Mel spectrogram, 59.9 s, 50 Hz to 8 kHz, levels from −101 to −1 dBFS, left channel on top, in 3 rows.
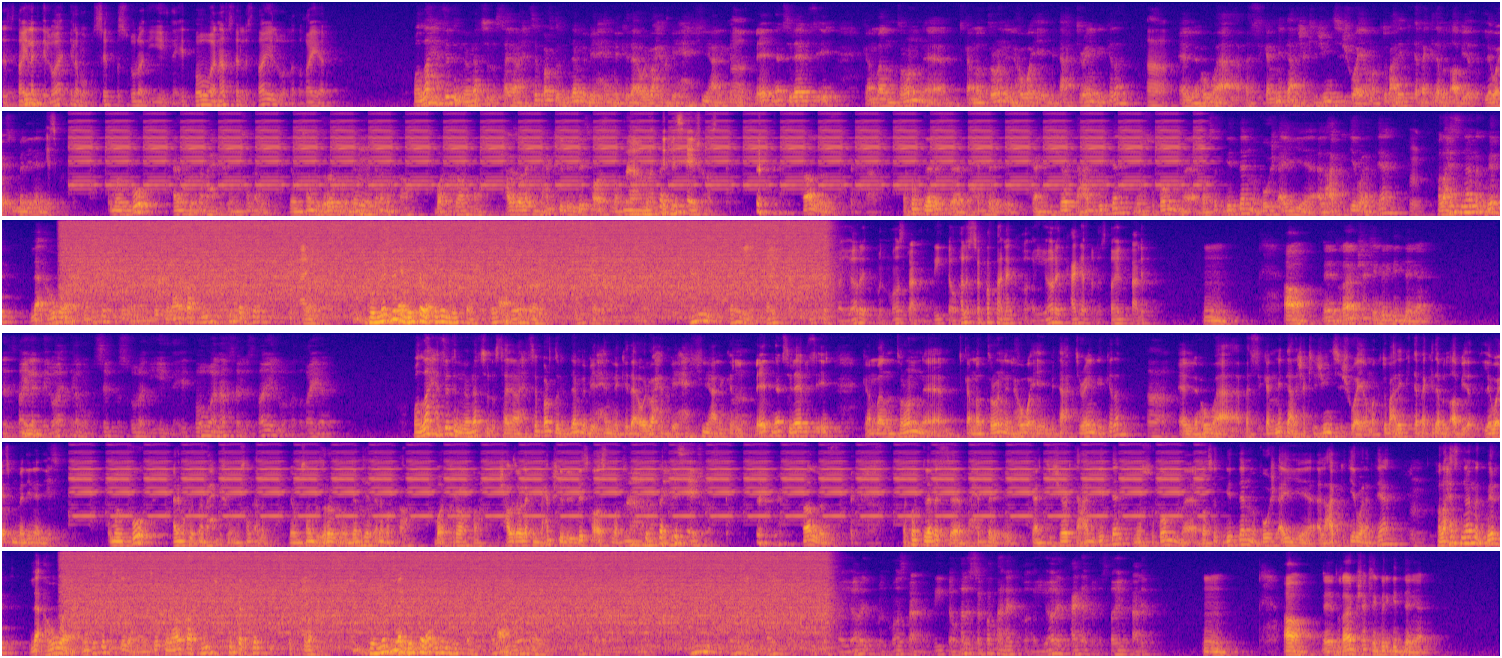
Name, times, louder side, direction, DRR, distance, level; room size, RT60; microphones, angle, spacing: voice 1, 0.0-4.3 9.7-9.9 15.3-15.6 20.6-20.7 24.7-24.9 26.8-26.9 27.9-29.4 30.0-30.1 31.5-31.6 38.7-38.9 42.9-43.2 43.9-48.6 49.1-55.2, left 3 dB, 90° left, 7 dB, 0.4 m, -32 dB
voice 2, 5.5-14.9 15.7-20.6 21.4-21.9 22.3-23.5 23.8-25.4 25.7-29.0 30.6-31.0 31.4-38.6 39.1-40.0 40.3-44.1 44.5-44.8 45.2-45.3 45.6-45.7 46.5-46.7 56.0-56.3 56.7-58.9, right 3 dB, 70° right, 6 dB, 0.4 m, -30 dB
Alarm, 20.9-36.0, right 1 dB, 65° left, 0.9 m, -34 dB
sound 1, 40.7-51.0, left 1 dB, 25° left, 0.7 m, -29 dB
4.0 x 2.5 x 2.3 m, 0.73 s
head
